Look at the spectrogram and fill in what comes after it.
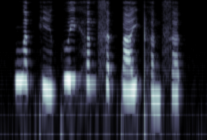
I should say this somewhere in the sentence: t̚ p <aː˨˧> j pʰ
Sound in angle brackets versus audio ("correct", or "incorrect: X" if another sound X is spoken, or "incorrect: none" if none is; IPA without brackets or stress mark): incorrect: aː˨˥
